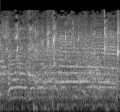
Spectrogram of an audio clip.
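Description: Arena ambience during live college basketball play: steady crowd murmur with a ball being dribbled on the hardwood court.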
